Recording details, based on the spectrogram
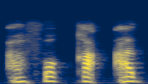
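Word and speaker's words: advocaat: lagi ya pabriek pabriek advokat ternyata dari bahasa Belanda ya advokat gitu kalau bahasa Belanda avokaat gitu ya bacanya Ya gitu ya Kemudian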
